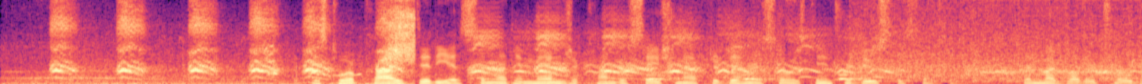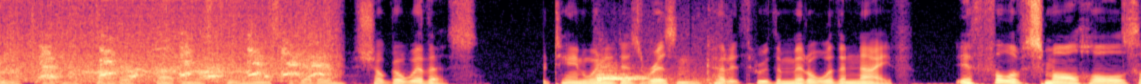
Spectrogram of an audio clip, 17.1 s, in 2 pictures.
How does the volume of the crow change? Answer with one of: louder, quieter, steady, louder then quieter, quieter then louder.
quieter.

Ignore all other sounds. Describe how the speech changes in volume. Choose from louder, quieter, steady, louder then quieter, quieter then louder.
quieter then louder.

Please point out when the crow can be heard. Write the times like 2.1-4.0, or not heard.
0.0-10.4.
